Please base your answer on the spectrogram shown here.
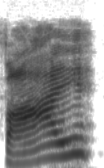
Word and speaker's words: Fi: Goron and fee who apparently her name is pronounced Phi from Skyward Sword which you never played so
